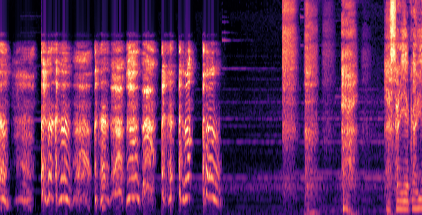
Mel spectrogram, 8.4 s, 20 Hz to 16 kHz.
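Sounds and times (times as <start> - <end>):
person hacking coughs and clearing throat: 0.8 - 4.4
speech: 7.9 - 8.4.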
